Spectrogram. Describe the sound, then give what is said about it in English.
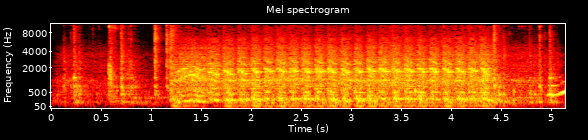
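Engine of a 1974 Dodge motorhome starting, then running with a loud, steady, rough drone for several seconds before it drops away; a few faint knocks come before it catches. “This is a 1974 vehicle. It takes a good 30 minutes to warm up.”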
